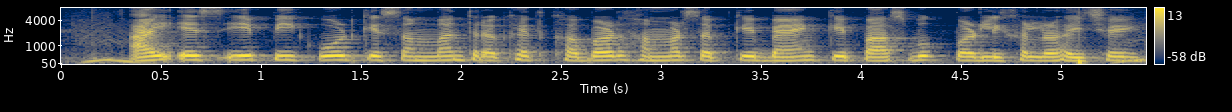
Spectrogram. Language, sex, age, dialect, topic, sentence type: Magahi, male, 31-35, Western, banking, statement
